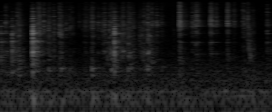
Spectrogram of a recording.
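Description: A utensil stirs minced garlic into a balsamic dressing in a bowl, giving irregular clinks and scraping taps against the dish, close and fairly loud, with no talking.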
